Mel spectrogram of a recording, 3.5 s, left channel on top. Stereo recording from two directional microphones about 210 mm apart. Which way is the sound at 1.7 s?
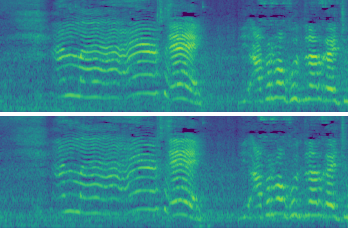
20° right (ahead or behind).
